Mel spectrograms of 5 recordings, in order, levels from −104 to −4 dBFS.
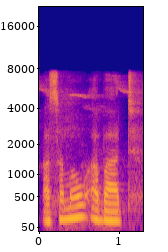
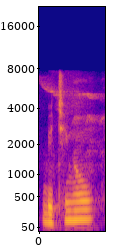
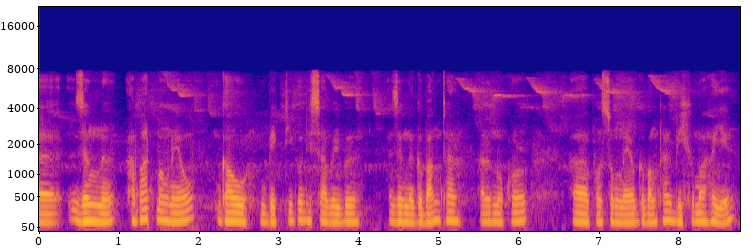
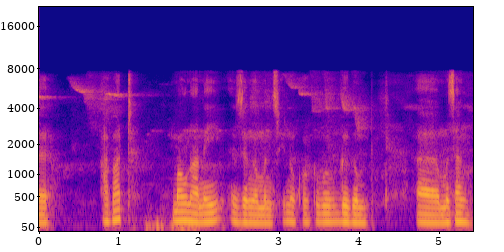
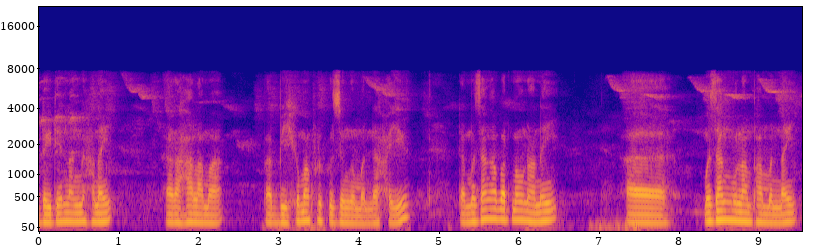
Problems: constant background noise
